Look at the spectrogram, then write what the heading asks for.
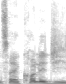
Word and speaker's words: psychology: You know how the P in psychology is silent.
